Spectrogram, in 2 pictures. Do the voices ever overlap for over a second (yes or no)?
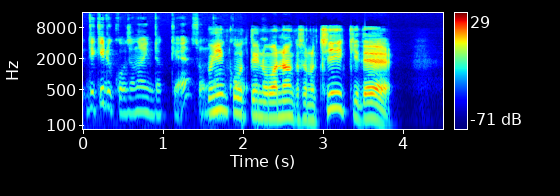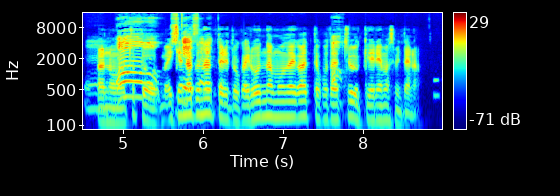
yes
